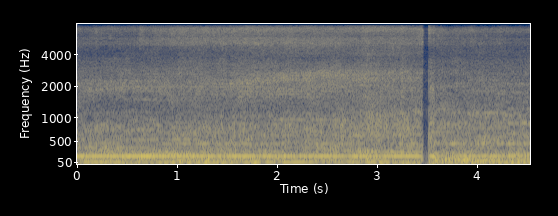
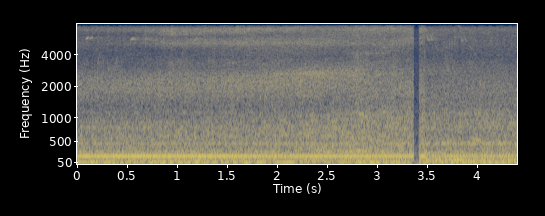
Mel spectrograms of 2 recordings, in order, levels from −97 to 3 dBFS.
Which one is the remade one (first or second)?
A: first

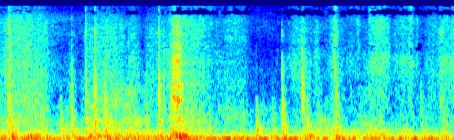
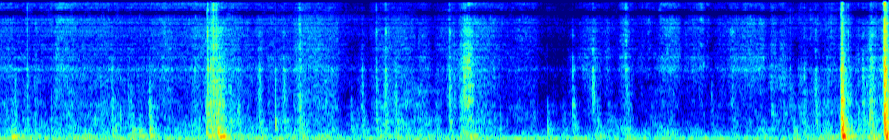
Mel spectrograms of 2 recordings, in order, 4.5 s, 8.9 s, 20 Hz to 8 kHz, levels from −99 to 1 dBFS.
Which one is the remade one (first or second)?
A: second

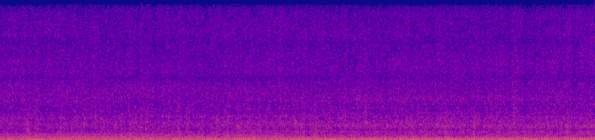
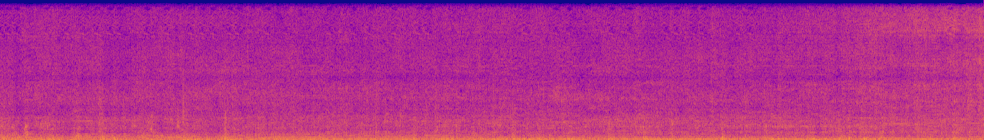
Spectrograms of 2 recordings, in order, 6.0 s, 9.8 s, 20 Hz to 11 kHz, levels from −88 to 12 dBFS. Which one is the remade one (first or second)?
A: second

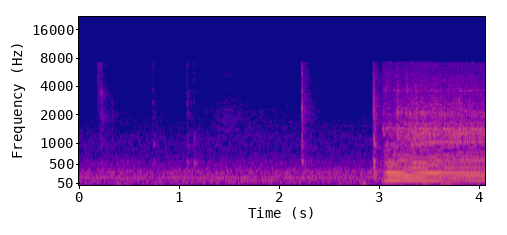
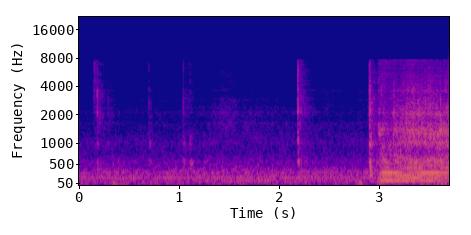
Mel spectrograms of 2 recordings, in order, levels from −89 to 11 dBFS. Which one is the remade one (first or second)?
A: second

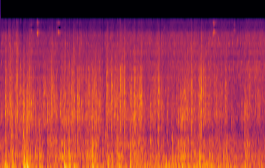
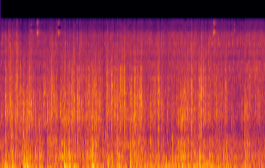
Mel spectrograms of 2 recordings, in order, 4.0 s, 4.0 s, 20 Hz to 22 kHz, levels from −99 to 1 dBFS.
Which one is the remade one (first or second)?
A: first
